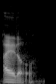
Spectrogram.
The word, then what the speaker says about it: IDLE: and learning environment or idle for short pronounced idle to launch this click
